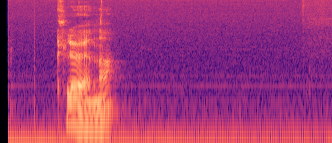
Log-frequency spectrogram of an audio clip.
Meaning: definite feminine singular of kløne
- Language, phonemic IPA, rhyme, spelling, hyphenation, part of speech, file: Norwegian Bokmål, /ˈkløːna/, -øːna, kløna, klø‧na, noun, Nb-kløna.ogg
